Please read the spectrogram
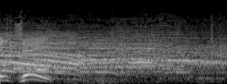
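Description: A wrestling commentator's voice says a single word, then arena crowd noise fades down. No ring impact is heard.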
